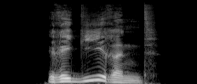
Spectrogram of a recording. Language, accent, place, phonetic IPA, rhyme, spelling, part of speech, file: German, Germany, Berlin, [ʁeˈɡiːʁənt], -iːʁənt, regierend, verb, De-regierend.ogg
- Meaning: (verb) present participle of regieren; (adjective) governing, reigning, ruling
